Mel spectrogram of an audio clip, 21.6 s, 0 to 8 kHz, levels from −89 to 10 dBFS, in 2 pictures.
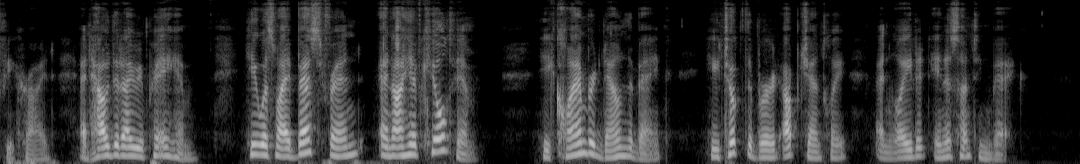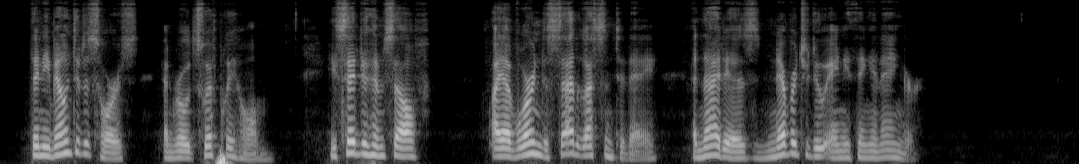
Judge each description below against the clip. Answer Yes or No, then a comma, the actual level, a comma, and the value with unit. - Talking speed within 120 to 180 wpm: No, average, 190 wpm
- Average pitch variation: No, wide, 5.8 semitones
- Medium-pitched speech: Yes, medium, 150 Hz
